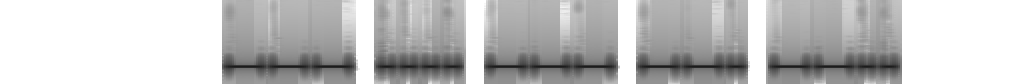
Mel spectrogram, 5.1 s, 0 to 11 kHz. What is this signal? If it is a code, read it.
Morse code, heard as a keyed tone, about 22 wpm, 700 Hz. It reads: OHOGZ
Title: Code Groups - 5 Letters - 22wpm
